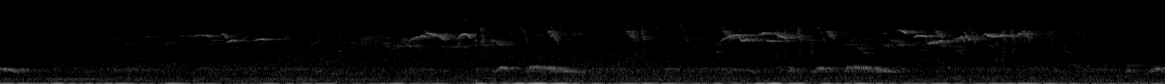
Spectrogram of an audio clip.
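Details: Several birds at daybreak: scattered high whistled chirps and short warbles come in clusters, with occasional low cooing notes beneath them.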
